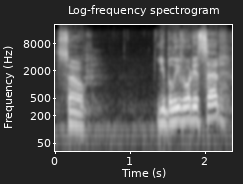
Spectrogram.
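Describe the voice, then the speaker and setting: A man's voice: fairly high pitch, measured pace, darkish tone, dry recording, lightly acted. A young man with an American accent acting a skeptical but loyal college friend in a radio drama, wry and exasperated. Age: young adult.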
